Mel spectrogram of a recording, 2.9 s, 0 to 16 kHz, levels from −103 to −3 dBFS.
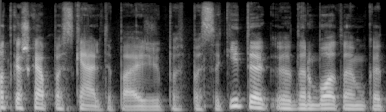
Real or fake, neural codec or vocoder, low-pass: real; none; 14.4 kHz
